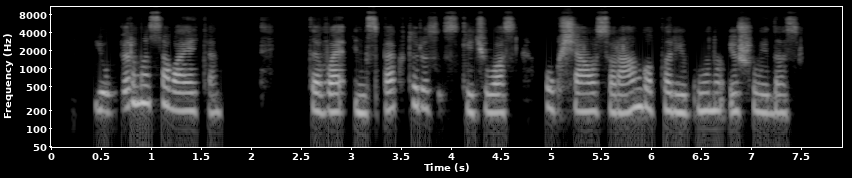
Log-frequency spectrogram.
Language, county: Lithuanian, Vilnius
